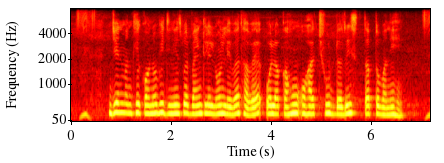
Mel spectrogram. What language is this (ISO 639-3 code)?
hne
